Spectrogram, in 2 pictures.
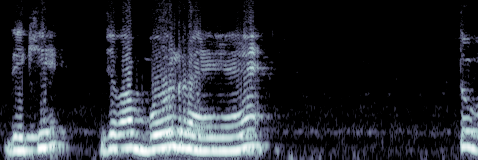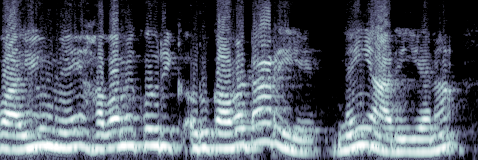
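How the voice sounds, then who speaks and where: A woman's voice: on the high side, unhurried, warm tone, dull audio. A woman teaching a grammar lesson, explaining step by step and having the class say the sounds aloud.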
